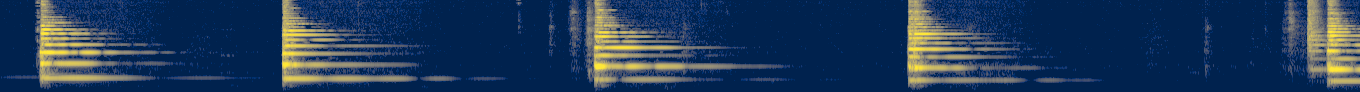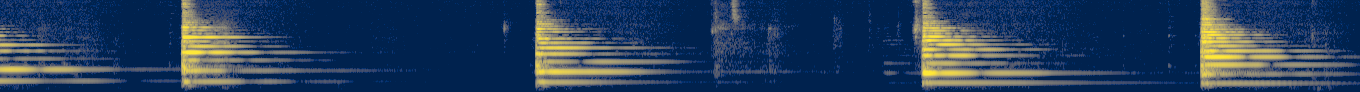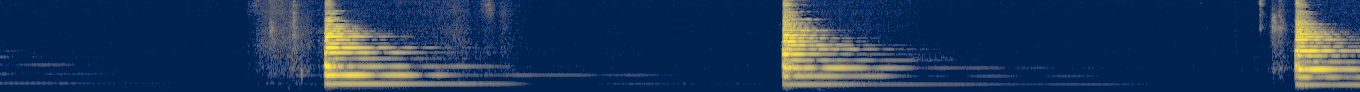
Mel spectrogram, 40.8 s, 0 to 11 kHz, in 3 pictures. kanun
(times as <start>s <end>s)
0.0s 8.0s, 9.0s 10.8s, 11.9s 17.1s, 18.7s 27.8s, 29.8s 32.6s, 35.0s 37.8s, 39.8s 40.8s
